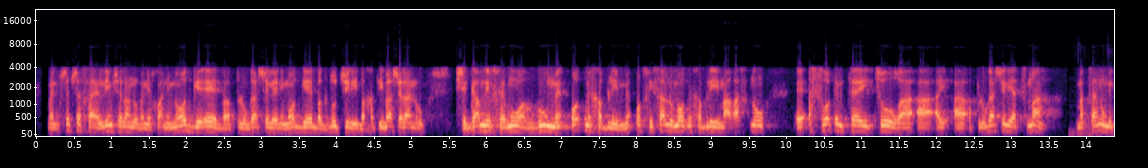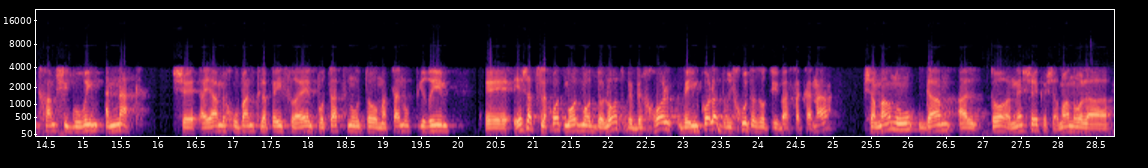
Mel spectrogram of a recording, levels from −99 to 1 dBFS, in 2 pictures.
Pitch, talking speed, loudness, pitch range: 120 Hz, 150 wpm, -23 LUFS, 110-130 Hz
